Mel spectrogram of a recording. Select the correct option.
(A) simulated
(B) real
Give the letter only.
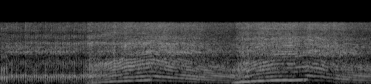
A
